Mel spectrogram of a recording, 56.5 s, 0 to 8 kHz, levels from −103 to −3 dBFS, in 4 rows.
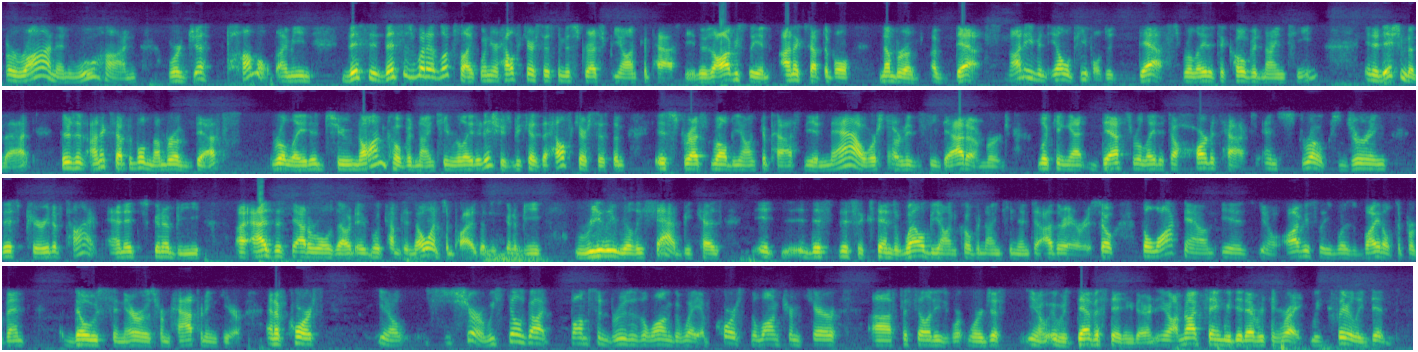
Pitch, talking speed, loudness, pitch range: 125 Hz, 200 wpm, -20 LUFS, 115-140 Hz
